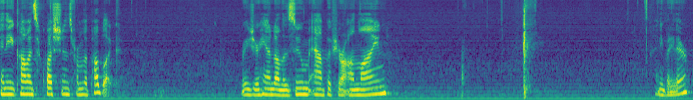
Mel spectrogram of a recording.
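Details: Adult speaker; normal voice.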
